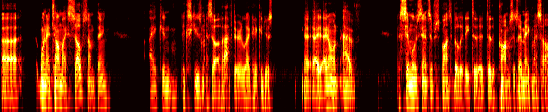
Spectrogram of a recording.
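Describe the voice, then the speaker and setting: Very deep and low, a man's voice carries vocal fry and very wide pitch swings, broken by long, frequent pauses over a quiet background. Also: fairly quick pace. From Montreal suburbs, Quebec, Canada (born in Newcastle, England). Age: 30s. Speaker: software developer. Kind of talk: interview.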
